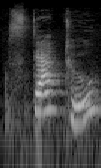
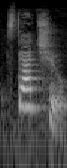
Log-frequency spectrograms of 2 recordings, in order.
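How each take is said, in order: First: The t is said as a plain t. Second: The t is said like ch. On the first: The speaker calls it wrong. "We don't say statue" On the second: The speaker calls it right. "So the T, U sound like ch"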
